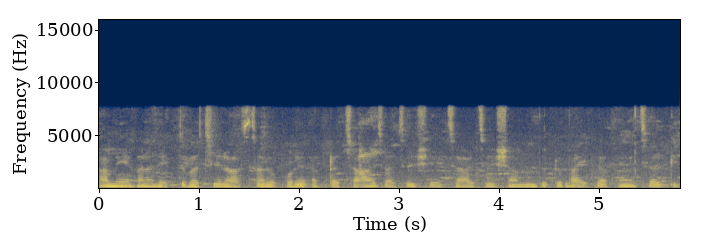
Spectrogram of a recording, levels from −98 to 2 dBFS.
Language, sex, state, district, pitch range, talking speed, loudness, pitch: Bengali, female, West Bengal, Kolkata, 180-200 Hz, 185 wpm, -15 LUFS, 190 Hz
